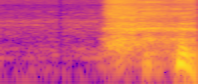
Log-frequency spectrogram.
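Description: A single sneeze in a workshop during model construction: silence, then a sudden burst about halfway through that ends in a sharp, loud, close final expulsion.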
